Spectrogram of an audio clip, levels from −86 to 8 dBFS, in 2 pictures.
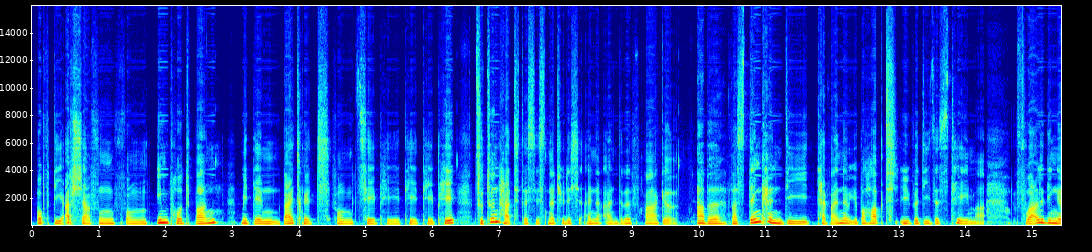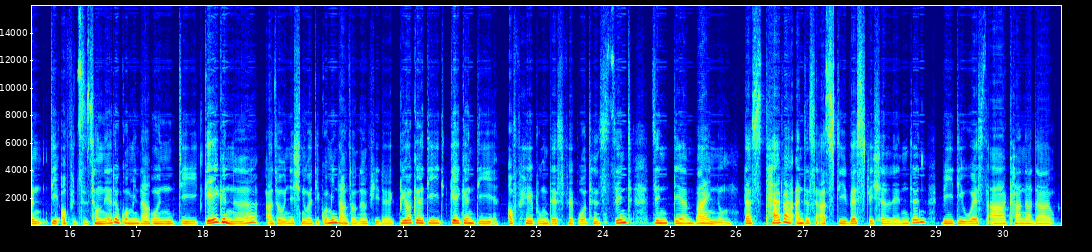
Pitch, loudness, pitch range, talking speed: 150 Hz, -18 LUFS, 140-170 Hz, 130 wpm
